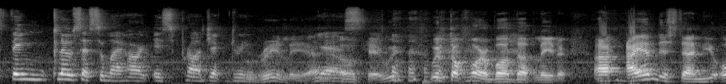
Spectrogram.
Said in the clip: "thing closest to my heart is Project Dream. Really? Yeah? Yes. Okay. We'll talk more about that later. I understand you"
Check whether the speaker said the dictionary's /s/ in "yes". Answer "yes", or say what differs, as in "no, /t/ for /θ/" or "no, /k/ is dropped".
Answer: no, /s/ is dropped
